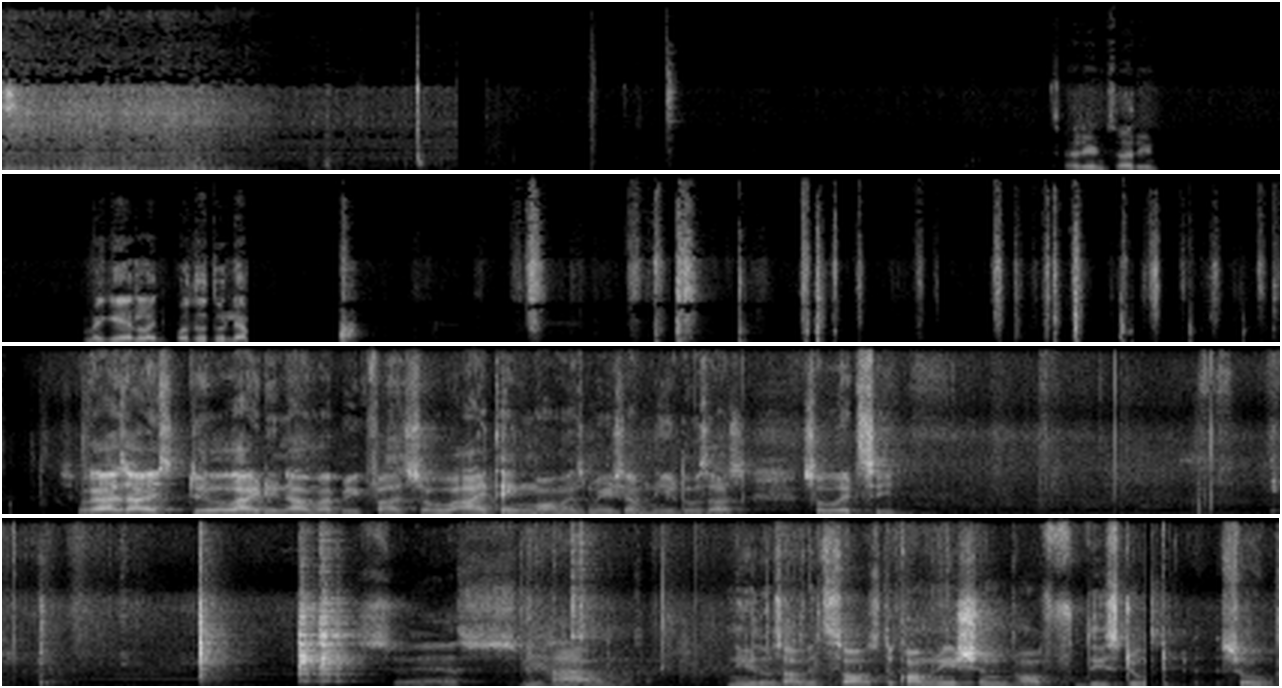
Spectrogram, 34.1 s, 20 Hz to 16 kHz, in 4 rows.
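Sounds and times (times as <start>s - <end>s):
footsteps: 11.2s - 17.6s, 22.7s - 28.0s, 28.8s - 31.9s
steel lid clanking on kitchenware: 26.8s - 28.0s.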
